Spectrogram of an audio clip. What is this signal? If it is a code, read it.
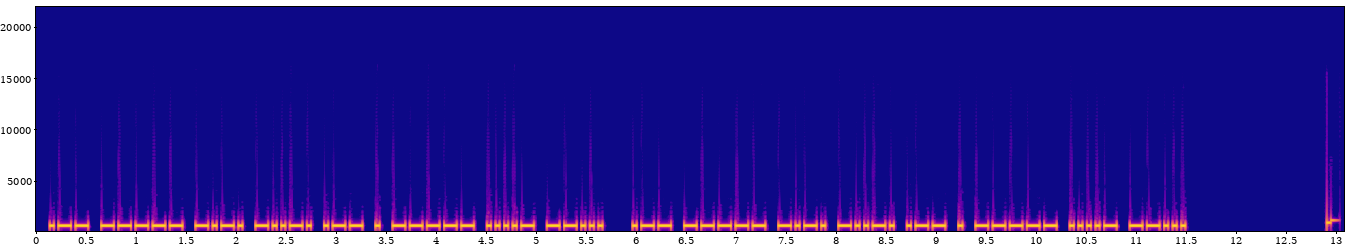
Morse code, heard as a keyed tone, about 28 wpm, 650 Hz. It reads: W0C/WE047 W0C/WE047
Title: SOTA QSO Practice 28wpm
